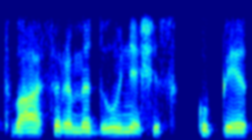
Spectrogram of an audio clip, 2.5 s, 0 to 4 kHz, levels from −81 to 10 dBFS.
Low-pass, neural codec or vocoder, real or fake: 3.6 kHz; none; real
